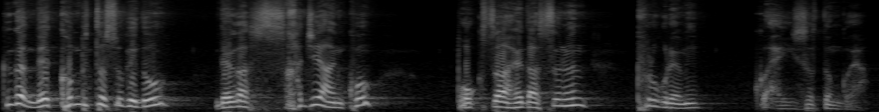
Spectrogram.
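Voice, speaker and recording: A man's voice: fairly high pitch, animated, a little slow, dark tone, breathy edge. An older man preaching a dawn revival sermon, telling stories and acting out his own conversations with God. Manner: storytelling, acts out his talks with God. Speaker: guest preacher.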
